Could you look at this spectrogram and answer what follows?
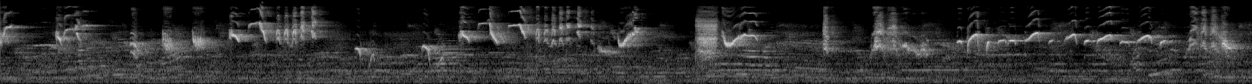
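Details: Oriental magpie-robin, known locally as burung cincim pala, singing vigorously: varied loud whistles, scratchy bursts and downslurred phrases alternate, ending in a fast series of rising whistled notes.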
